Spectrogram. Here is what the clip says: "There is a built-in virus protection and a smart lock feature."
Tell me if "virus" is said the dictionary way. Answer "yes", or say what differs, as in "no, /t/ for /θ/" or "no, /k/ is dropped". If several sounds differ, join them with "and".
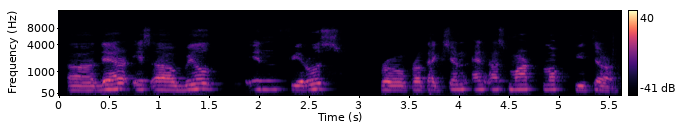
no, /f/ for /v/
